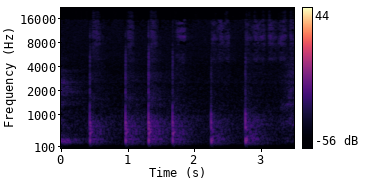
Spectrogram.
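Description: A hand writes a math formula on paper: six quick, crisp scratching strokes, each with a sharp attack and a short fading scrape, close and quiet with brief pauses between them.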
